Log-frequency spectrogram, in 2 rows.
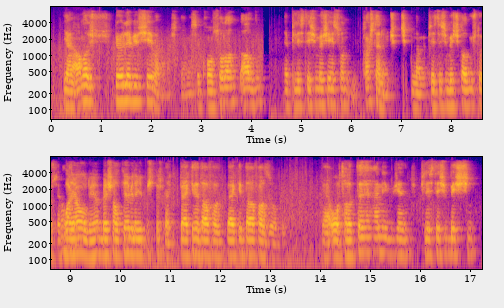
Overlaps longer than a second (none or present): none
